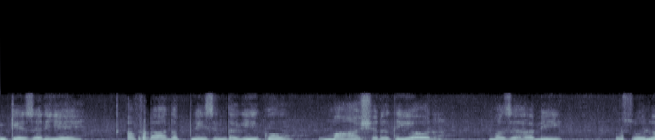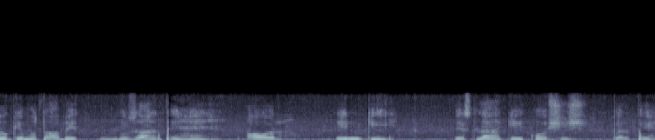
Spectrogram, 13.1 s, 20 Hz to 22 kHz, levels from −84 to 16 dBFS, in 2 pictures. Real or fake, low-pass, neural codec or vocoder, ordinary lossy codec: fake; 7.2 kHz; codec, 16 kHz, 4 kbps, FreqCodec, smaller model; none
